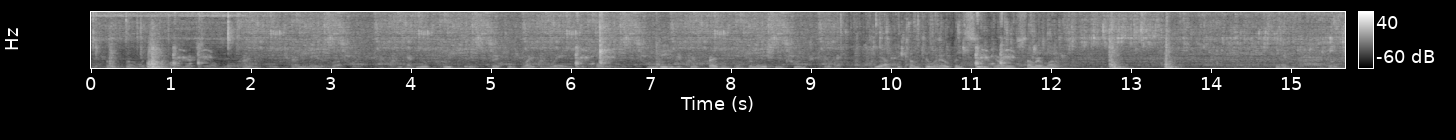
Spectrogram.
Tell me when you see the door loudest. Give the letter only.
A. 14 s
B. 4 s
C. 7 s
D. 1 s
D.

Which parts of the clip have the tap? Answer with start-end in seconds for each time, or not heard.
0.0-15.6.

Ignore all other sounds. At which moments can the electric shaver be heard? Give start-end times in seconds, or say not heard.
not heard.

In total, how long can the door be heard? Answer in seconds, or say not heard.
4 s.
